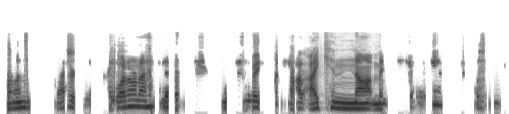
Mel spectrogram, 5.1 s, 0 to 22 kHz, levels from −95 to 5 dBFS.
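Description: Speech suppressed in double talk runs from 0.01 to 3.0 s. Across roughly two seconds of that span the talker's speech dips, thins or drops out in pieces, at worst by about 40 dB. The likely cause is an echo canceller that could not separate the near talker from the loudspeaker echo while both sides spoke, so it turned everything down. The other side's voice leaking through overlaps this. A second voice sits about 10 dB under the speech from 0.05 to 1.17 s and returns in brief scraps at 1.75 and 2.46 s. It is likely residual echo, left when the canceller removes only part of the loudspeaker signal picked up by the microphone. Suppression in double talk returns from 3.82 s to the end, pulling the speech down by up to about 40 dB for around a second in total. Within that stretch, fainter leakage of the far voice, about 20 dB below the speech, appears at 4.12 and 4.78 s, each lasting under a tenth of a second. 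The call's microphone processing band-limits the sound, with nothing above 8 kHz.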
